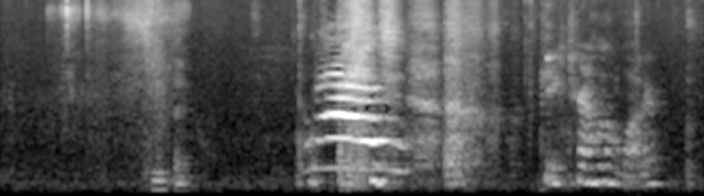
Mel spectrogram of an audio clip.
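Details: Black and white female cat protesting loudly while being bathed indoors; one drawn-out harmonic meow rising then falling in the middle, with quieter sounds and splashing before and after.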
